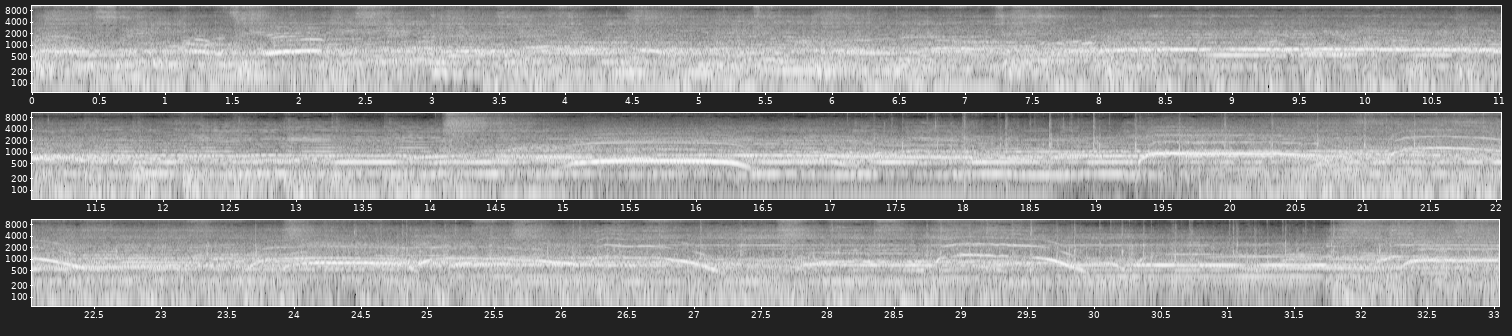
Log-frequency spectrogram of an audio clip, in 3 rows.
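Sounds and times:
crowd cheering and whooping: 0.0s - 33.0s
live rock band playing: 0.0s - 33.0s.

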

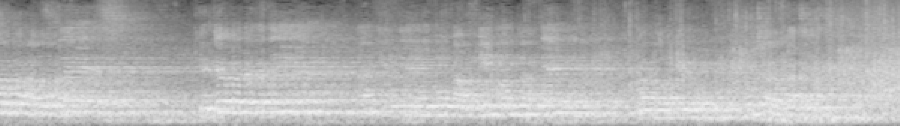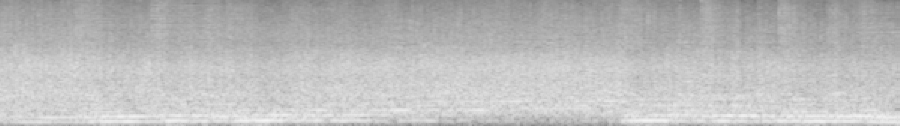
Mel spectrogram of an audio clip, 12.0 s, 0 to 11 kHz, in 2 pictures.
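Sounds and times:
audience applauding: 4.2s - 12.0s.

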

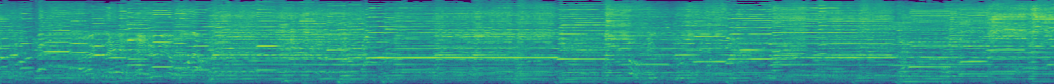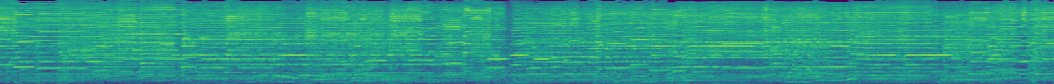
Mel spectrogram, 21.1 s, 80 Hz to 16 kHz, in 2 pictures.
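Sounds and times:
harmonicas playing chords: 0.0s - 21.0s.

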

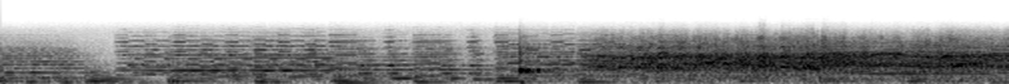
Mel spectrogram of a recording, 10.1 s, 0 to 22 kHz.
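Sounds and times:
audience laughing: 5.5s - 10.0s.

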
